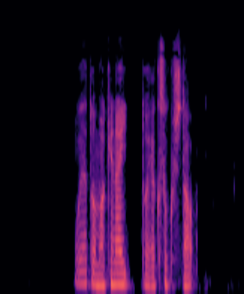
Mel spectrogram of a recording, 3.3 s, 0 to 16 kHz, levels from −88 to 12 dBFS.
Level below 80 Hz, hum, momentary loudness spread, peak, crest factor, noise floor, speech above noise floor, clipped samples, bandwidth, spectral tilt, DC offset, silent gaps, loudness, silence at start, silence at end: -66 dBFS; none; 12 LU; -8 dBFS; 22 dB; under -90 dBFS; over 62 dB; under 0.1%; 9.8 kHz; -4.5 dB/octave; under 0.1%; none; -28 LUFS; 1 s; 0.7 s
